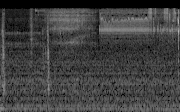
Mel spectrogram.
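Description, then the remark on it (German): A CD drive loading a disc: a few soft mechanical clicks over a low steady hum, then a thin high-pitched whine rises partway through as the disc spins up. No voices. “Es lädt, es lädt, es lädt und geht los.”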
